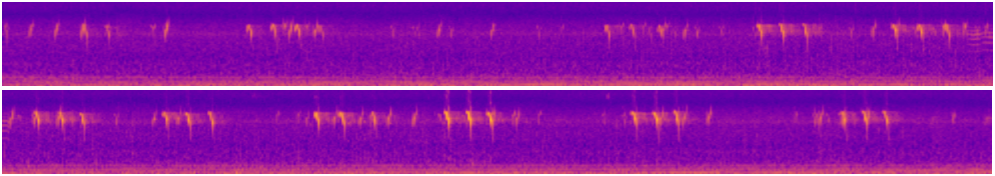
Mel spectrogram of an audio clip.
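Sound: two birds calling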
